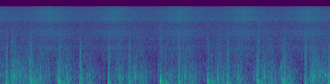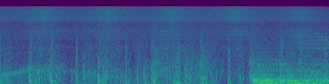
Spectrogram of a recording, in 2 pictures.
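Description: Footsteps crunch on dry straw.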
